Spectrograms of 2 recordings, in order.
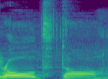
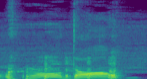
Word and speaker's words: Roald Dahl: Roald Dahl. Roald Dahl.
